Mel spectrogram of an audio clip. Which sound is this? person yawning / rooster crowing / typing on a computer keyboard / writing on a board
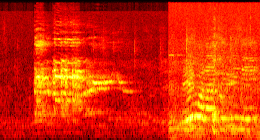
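rooster crowing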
